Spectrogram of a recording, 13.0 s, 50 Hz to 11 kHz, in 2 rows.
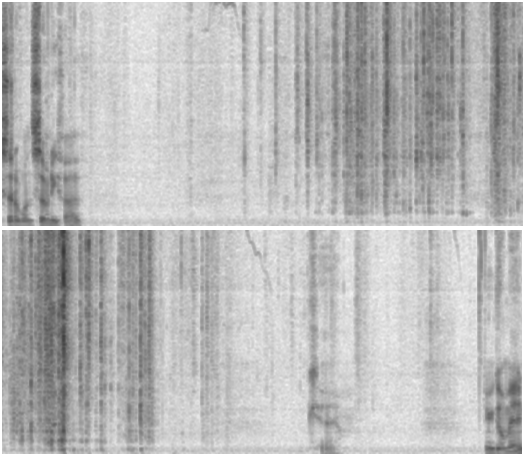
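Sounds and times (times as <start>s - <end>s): foil wrapper crinkling and tearing: 3.4s - 9.2s.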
